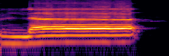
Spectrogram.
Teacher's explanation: مشدد حرف اپنے سے پچھلے متحرک حرف سے مل کر پڑھا جاتا ہے، تو لہٰذا اس لام کو ہم را کے ساتھ ملائیں گے، اور لام پر کھڑا زبر ہے اور اس کو ایک الف لمبا بھی کھینچیں گے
